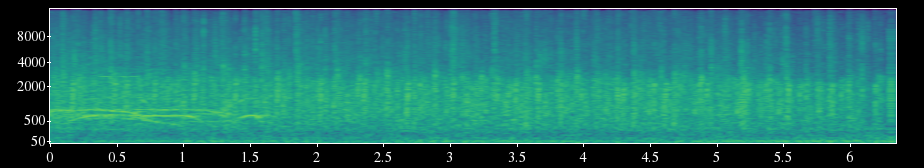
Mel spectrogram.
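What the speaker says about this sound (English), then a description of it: "let's have one more round of applause" Audience at a 2015 celebration dinner breaking into sustained applause, dense loud clapping filling the whole stretch with a few brief cheers near the start.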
